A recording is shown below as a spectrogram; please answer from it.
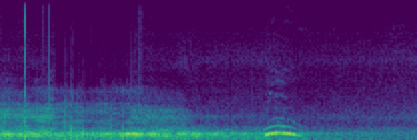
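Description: Intro of a recorded metal song playing back before the drums come in: sustained droning tones, a short rising-and-falling vocal-like moan a little before the third second ends, then a quieter lull.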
